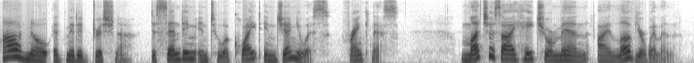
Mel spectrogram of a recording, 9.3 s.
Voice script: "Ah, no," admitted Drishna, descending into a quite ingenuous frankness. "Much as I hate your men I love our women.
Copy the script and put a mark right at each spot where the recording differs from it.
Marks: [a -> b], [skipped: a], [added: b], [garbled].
"Ah, no," admitted Drishna, descending into a quite ingenuous frankness. "Much as I hate your men I love [our -> your] women.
